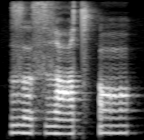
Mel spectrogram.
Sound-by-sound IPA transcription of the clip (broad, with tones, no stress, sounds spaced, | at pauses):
ð ʊ˨ θ ð ɑ˨ t͡sʼ ɔ̃˦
